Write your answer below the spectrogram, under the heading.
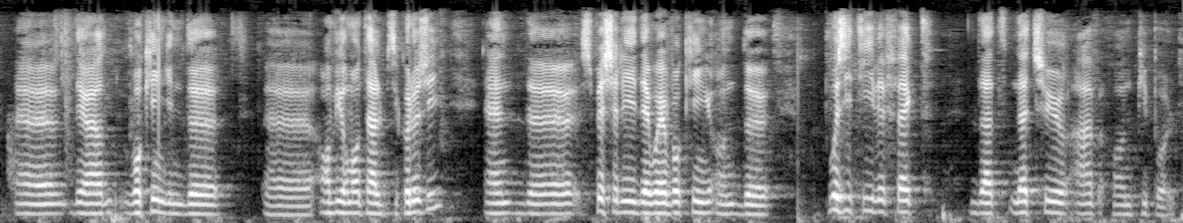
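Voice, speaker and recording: A man with a strong French accent, fairly high pitch, a dark, mellow tone, fairly even intonation and a fairly slow pace. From France. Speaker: architect and company founder. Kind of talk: seminar talk. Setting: lecture hall with audience. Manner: hesitant, many filler sounds.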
